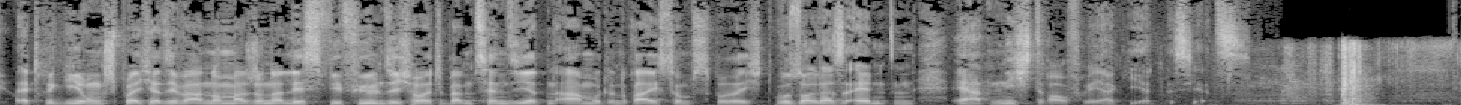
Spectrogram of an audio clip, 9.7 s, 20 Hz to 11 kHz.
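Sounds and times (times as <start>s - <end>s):
speech: 0.0s - 9.1s
thump: 8.9s - 9.3s.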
